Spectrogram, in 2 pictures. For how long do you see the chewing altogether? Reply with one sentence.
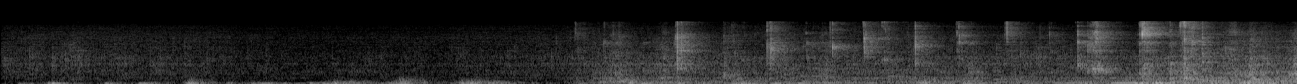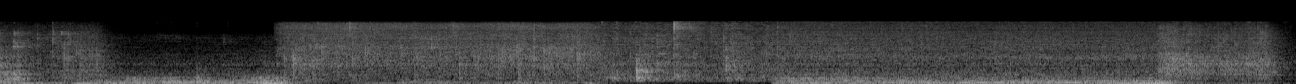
The chewing can be heard for 8 seconds in total.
